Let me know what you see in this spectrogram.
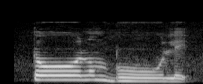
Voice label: "tool n boole", Mooré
